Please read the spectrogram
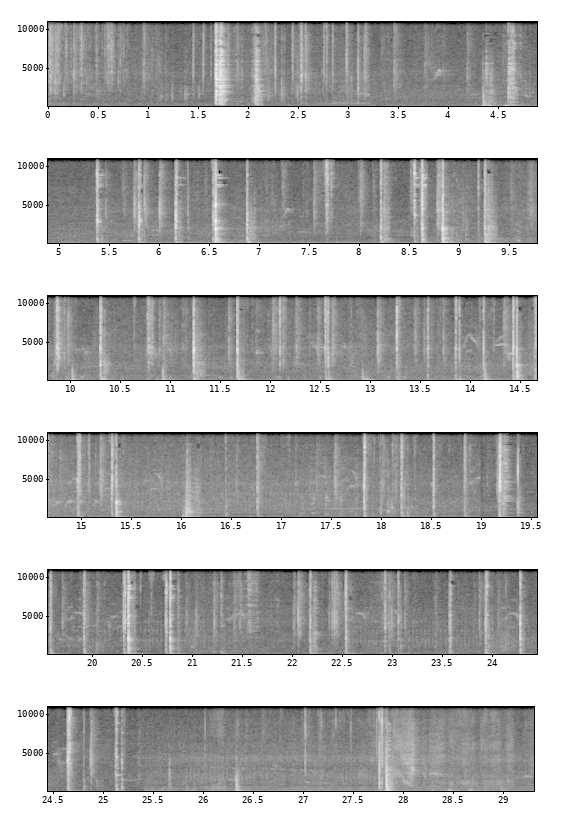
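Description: Knife cutting and peeling a pumpkin on a wooden board: a long run of sharp, uneven knocks, about two a second.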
